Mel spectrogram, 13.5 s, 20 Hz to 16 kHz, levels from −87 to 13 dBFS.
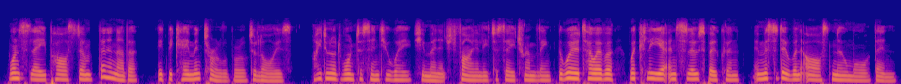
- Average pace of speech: Yes, average, 180 wpm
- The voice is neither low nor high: Yes, medium, 165 Hz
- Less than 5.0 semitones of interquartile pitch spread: Yes, average, 4.1 semitones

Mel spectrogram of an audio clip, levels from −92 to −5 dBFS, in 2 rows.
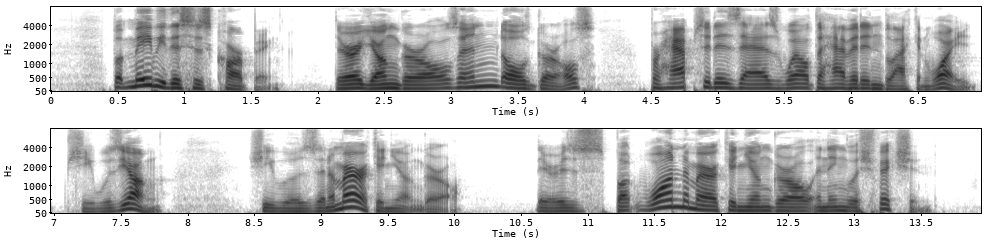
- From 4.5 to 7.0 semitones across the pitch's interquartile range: Yes, average, 4.8 semitones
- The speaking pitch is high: No, low, 135 Hz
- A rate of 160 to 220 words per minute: Yes, average, 185 wpm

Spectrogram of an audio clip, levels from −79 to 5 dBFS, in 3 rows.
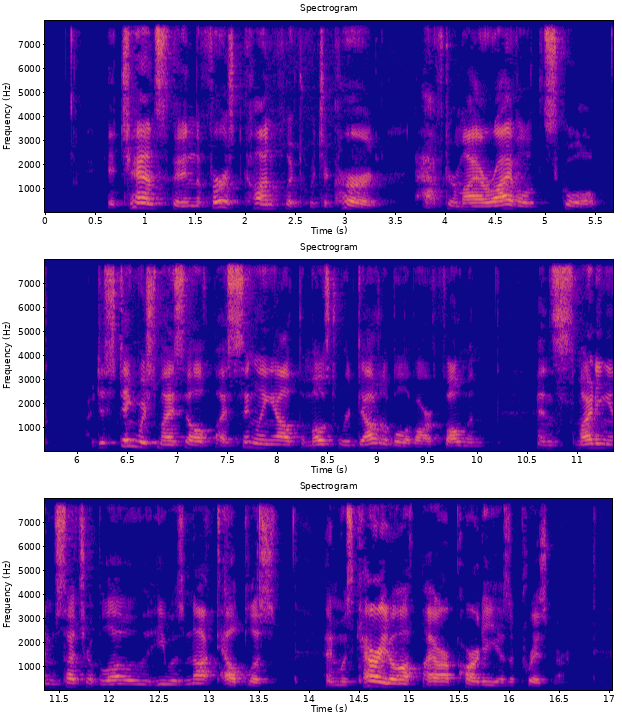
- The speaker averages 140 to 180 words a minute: Yes, average, 170 wpm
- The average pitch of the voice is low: No, medium, 165 Hz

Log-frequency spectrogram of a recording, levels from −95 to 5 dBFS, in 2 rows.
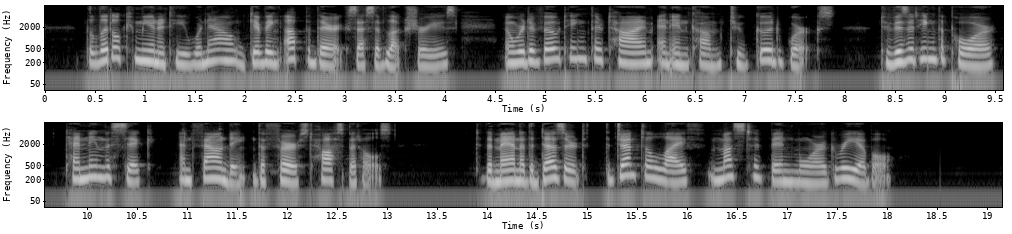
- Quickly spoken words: No, average, 145 wpm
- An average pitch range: Yes, average, 4.4 semitones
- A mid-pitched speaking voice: No, high, 195 Hz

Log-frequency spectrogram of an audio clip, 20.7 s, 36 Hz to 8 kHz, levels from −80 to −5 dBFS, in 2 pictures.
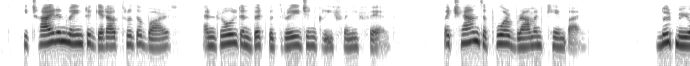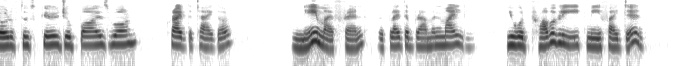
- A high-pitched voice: Yes, high, 195 Hz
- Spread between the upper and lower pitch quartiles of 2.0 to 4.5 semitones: Yes, average, 3.2 semitones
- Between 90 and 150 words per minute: No, average, 160 wpm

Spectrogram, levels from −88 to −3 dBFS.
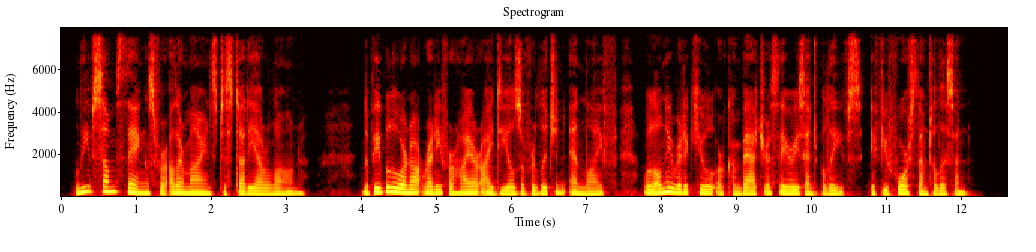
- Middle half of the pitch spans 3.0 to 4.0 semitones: No, narrow, 2.4 semitones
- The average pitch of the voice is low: No, medium, 160 Hz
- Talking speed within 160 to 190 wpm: Yes, average, 180 wpm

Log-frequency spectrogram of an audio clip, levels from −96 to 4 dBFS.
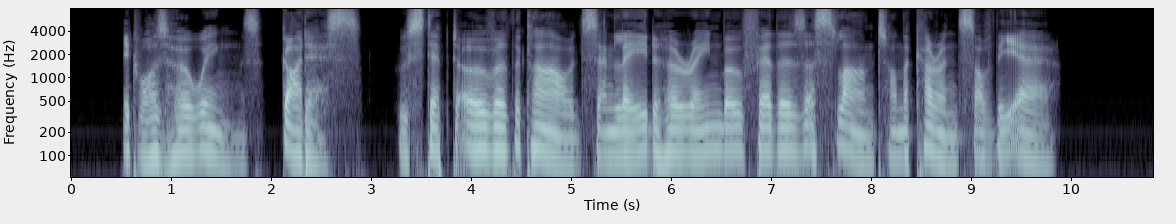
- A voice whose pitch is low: Yes, low, 105 Hz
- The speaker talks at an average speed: No, slow, 120 wpm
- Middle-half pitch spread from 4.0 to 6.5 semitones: No, average, 3.2 semitones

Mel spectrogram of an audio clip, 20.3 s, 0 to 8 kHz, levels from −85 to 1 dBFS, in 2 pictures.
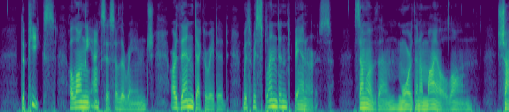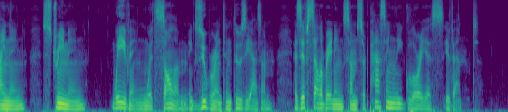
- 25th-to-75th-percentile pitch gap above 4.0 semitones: Yes, average, 4.8 semitones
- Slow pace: Yes, slow, 105 wpm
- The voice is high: No, low, 105 Hz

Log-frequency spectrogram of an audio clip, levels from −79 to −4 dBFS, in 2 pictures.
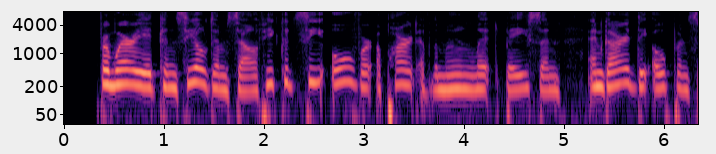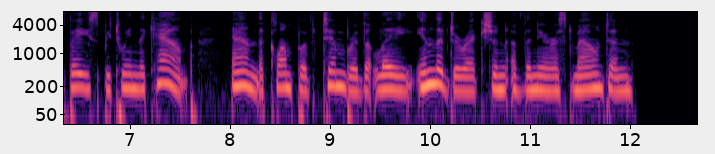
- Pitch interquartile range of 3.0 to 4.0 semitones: Yes, average, 3.4 semitones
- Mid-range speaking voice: Yes, medium, 180 Hz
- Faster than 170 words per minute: Yes, average, 180 wpm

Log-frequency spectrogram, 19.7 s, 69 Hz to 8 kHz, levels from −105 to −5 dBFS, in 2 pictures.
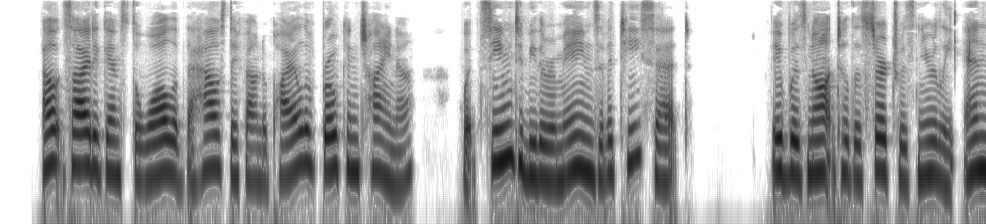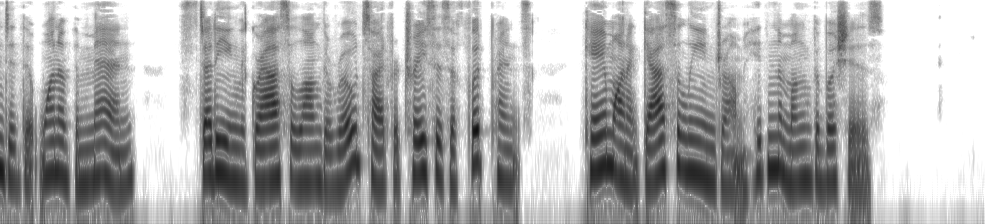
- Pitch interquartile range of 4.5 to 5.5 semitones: No, average, 3.6 semitones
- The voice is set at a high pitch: Yes, high, 195 Hz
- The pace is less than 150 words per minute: No, average, 175 wpm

